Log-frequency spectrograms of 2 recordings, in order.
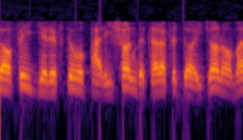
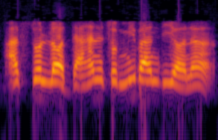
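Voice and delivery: loud, high angry shout at Asadollah; 6 semitones higher, 5 dB louder than usual. Acted. Uncle shouting at Asadollah to hold his tongue, loud and high. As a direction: yell at him to shut up. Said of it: "فریادش بلند شد".

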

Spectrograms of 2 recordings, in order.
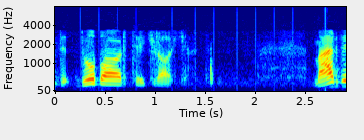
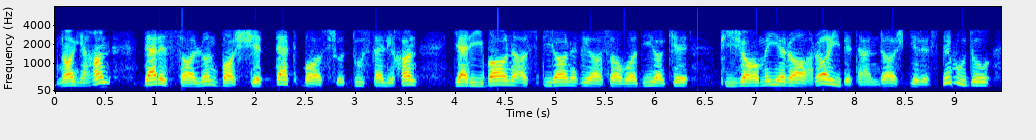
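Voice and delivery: plain reading voice

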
